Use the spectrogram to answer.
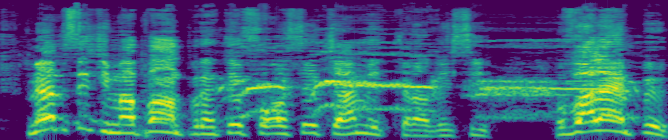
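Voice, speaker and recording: A man's high-pitched voice with an Ivorian accent, dry and close with no echo. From Côte d'Ivoire. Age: young. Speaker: herbal remedy seller, former street vendor. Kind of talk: casual talk to camera, building site tour.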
